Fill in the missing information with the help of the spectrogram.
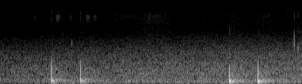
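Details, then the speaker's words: Normal abdominal percussion in a skills-lab physiological abdominal exam: four hollow, drum-like finger taps in two pairs with middle or index finger, starting near the midline across 13 points; all tympanic, like a drum being struck, indicating normal bowel gas distribution. "seharusnya di semua titik 13 titik tersebut yang sudah kita ketuk semuanya ee bunyinya adalah timpani jadi bunyinya seperti gendang yang di apa Sedang dipukul"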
